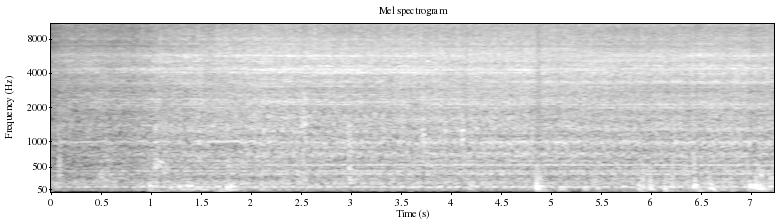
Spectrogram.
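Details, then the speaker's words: Audi S8 idling after intake manifold work: steady even idle, no misses, hunting or hissing air leak, constant airy background; no engine light, no fault codes on the scan tool, no leaks at the fittings; normal idle. "regardez on a pas le voyant moteur et le régime tour minute et ben il tourne impeccable regardez ça tourne bien on va aller voir le moteur vous allez voir que ça tourne rond il y a aucun souci il y a aucune prise d'air"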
